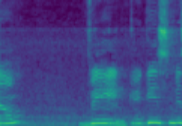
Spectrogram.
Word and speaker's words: vein: तो इसमें जो वर्ड है जैसे कि हाँ VEIN, तो इसे हम वेन पढ़ते हैं, ना इसे हम वीएन पढ़ेंगे ना इसे हम वीन पढ़ेंगे, इसे हम वेन पढ़ते हैं।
